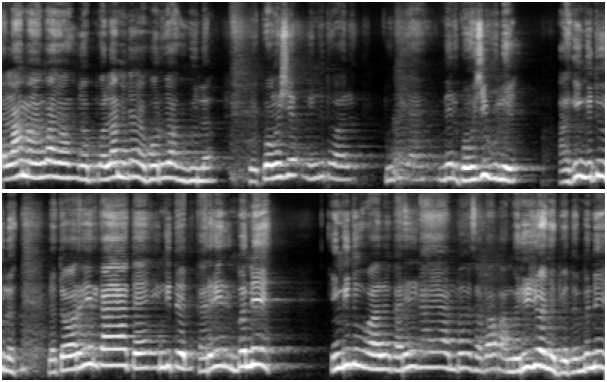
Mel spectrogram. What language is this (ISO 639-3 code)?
pko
